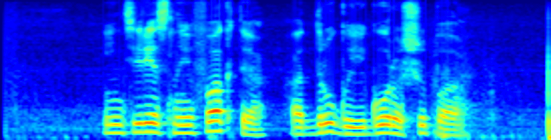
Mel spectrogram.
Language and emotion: Russian, neutral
